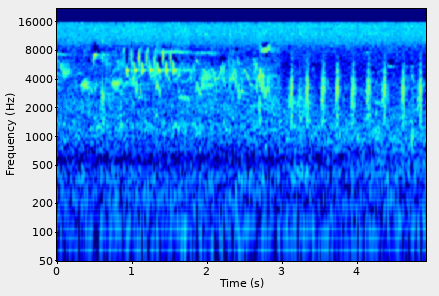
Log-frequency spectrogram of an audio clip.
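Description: Faint wild birdsong: a quick high twittering phrase about a second in, then a steady run of short high chips, about five a second, from about three seconds in.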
